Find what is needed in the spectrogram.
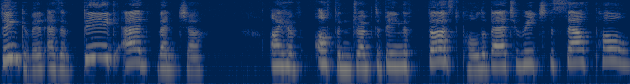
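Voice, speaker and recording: A woman adopts a put-on character voice, fairly high in pitch and fairly slow in pace. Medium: read story.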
